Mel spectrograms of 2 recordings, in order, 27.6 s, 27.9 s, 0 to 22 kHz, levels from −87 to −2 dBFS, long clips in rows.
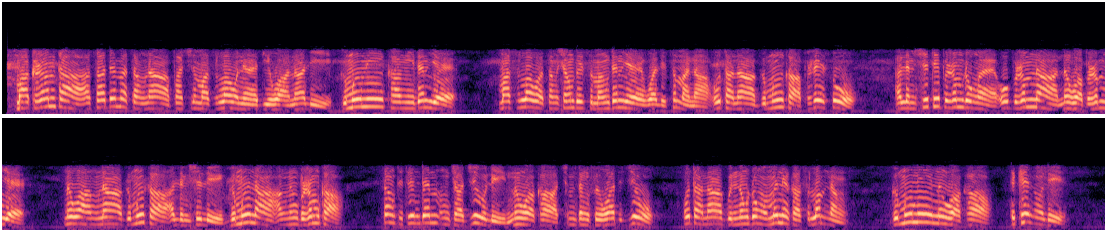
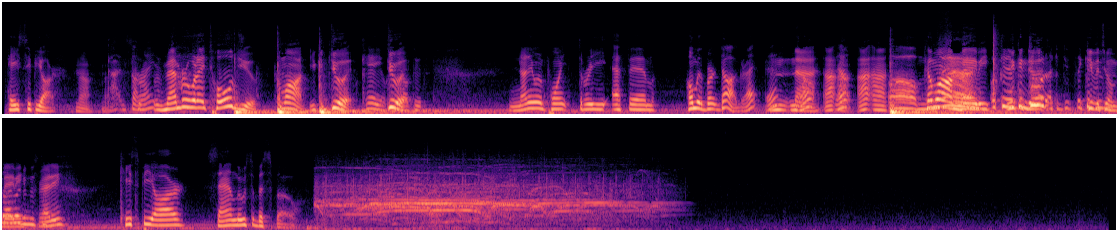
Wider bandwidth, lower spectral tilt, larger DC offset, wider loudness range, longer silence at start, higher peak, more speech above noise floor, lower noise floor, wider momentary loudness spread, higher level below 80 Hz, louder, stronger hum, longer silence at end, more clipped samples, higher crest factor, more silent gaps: second, 4.1 kHz vs 4.8 kHz; second, -8 dB/octave vs -10.5 dB/octave; neither; second, 2 LU vs 13 LU; about the same, 0.05 s vs 0.05 s; about the same, -2 dBFS vs 0 dBFS; second, 38 dB vs 43 dB; second, -54 dBFS vs -62 dBFS; second, 6 LU vs 21 LU; second, -60 dBFS vs -32 dBFS; first, -16 LUFS vs -20 LUFS; neither; second, 0.5 s vs 5.75 s; neither; second, 14 dB vs 20 dB; neither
